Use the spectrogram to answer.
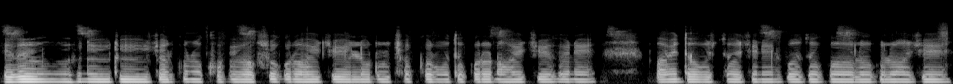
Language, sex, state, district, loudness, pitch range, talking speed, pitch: Bengali, male, West Bengal, Dakshin Dinajpur, -18 LUFS, 115-120 Hz, 115 wpm, 120 Hz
